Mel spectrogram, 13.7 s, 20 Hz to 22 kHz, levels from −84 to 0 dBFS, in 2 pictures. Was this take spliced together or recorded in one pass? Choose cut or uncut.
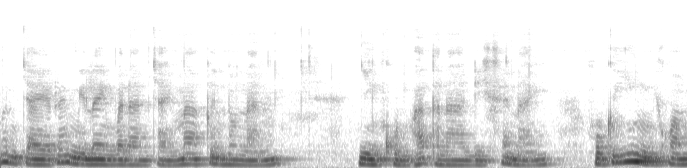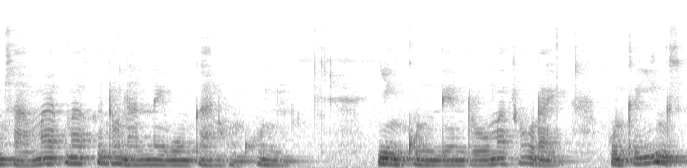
uncut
